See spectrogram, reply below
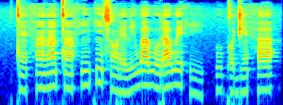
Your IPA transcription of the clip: t ɛ̃˨ h ã˧ l ã˦ t ã˧ h ĩ˦ k ĩ˦˨ s ɔ̃˨ ɾ ɛ˨ l i˨˦ w a˦ w o˧ ɾ a˦ w e˦˨ h i˨ | u˨ ɡ ɔ˨ d͡ʒ ɛ̃˧ h a˦

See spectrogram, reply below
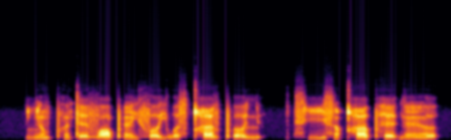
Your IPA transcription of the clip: ʎ ə̃ v pʰ ə̃ t ɛ v ɒ pʼ ɛ̃ j f ʌ j w ʌ s qʰ ɛ v pʼ ʌ lʲ | t͡sʰ i s ə̃ qʰ ə pʰ ɛ ɡ ɛ̃ ɐ̯

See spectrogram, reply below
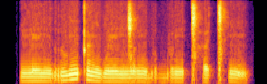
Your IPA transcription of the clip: n ẽ ŋ r u ŋ t ɐ̃ ŋ w ẽ ŋ͡ǀ ɵ ŋ b ɵ b ɵ ŋ ǀʰ ɐ ǀʰ ĩ

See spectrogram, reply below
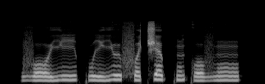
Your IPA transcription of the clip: v oː˨ j iː˧ kʷ iː˨ j ɨ˦ f ə˧ t͡ʃ ɛ˦ kʷ ũ˧ k o˨ v ũ˧

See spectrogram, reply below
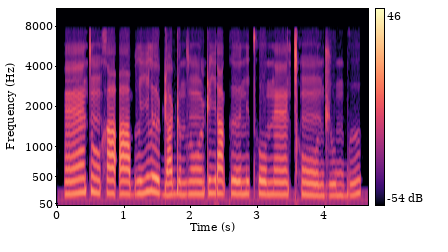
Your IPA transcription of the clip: æ̃ː t õː x ɑ ʔ ɑː b l i l øː ɖ ɑ ɖ o n z õː ʈ i ɾ ɑ k øː n i t̪ʰ o n̪ æ̃ː ǀʰ õː n d͡ʒ uː m b ɯ

